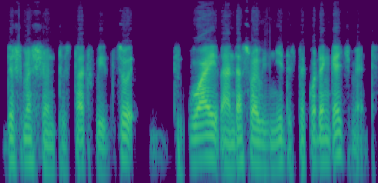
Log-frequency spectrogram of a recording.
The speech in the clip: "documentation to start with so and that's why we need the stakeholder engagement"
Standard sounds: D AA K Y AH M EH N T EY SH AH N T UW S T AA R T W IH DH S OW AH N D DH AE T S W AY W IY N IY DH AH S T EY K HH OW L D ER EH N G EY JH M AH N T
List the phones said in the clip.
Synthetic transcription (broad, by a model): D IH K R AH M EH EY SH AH N T UW S T AA R T W IH DH S OW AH N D DH AE T S W AY W IY N IY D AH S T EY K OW D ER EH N G EY JH M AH N T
